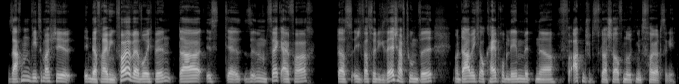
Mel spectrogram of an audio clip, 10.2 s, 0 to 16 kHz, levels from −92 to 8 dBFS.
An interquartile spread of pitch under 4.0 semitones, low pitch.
Yes: average, 2.7 semitones; low, 120 Hz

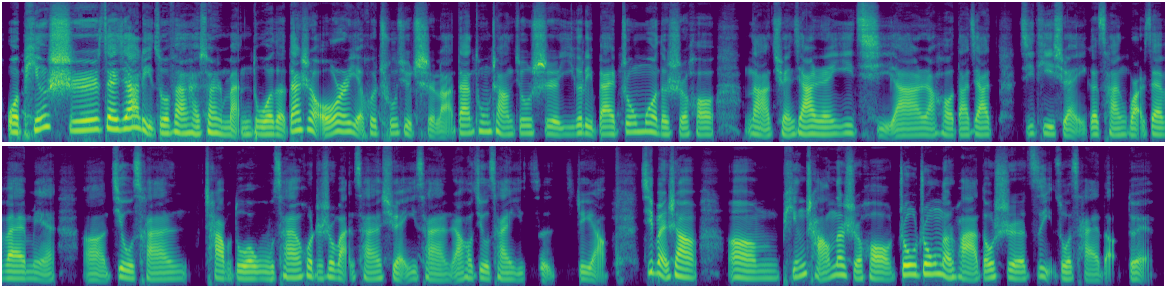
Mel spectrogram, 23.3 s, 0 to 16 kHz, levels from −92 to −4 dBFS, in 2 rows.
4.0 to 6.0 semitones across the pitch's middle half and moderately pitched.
Yes: average, 4.7 semitones; medium, 145 Hz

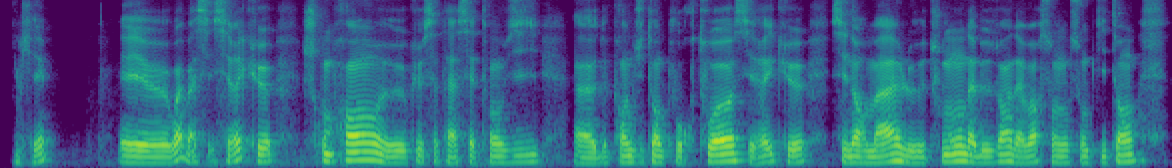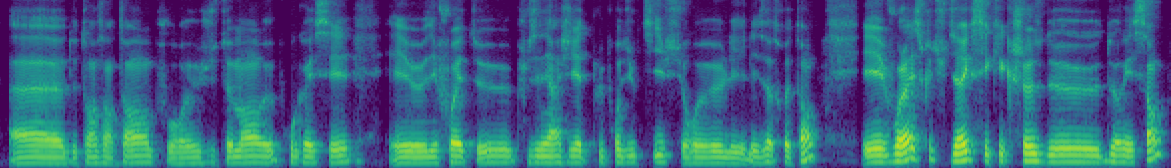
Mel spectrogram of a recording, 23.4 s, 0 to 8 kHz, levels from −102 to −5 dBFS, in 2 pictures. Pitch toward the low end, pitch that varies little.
Yes: low, 110 Hz; narrow, 2.1 semitones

